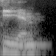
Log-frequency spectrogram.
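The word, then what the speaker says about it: Eoin: o i n or e-o-g-h-a-n both the same pronunciation just two different spellings Jeff what do you think I'm gonna go Ian e-o-i-n I am also uh I'm gonna say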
